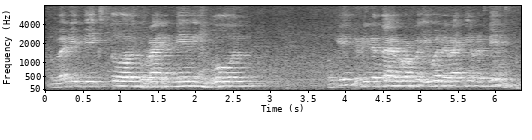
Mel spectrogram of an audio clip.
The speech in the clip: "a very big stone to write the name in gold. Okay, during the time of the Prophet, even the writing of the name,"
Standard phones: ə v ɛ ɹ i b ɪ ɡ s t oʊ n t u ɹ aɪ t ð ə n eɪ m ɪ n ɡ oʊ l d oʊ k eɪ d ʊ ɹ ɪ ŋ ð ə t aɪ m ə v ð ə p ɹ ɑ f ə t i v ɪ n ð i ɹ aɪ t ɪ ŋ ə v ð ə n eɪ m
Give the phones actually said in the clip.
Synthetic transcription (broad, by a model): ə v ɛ ɹ i b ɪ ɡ s t oʊ n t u ɹ aɪ t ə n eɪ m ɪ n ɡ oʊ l oʊ k eɪ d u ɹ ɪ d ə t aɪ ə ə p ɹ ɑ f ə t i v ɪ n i ɹ aɪ t ɪ ŋ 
